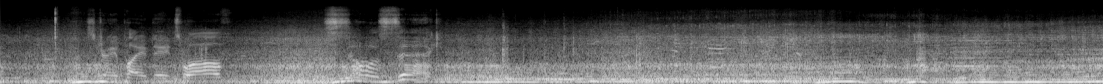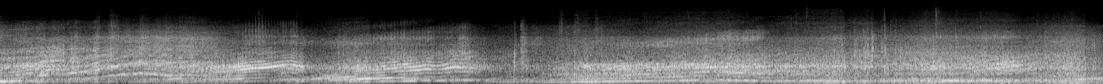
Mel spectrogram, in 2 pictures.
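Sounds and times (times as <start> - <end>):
sports car engine accelerating: 0.1 - 22.0.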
